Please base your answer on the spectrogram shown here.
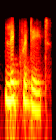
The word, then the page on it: liquidate: Indian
